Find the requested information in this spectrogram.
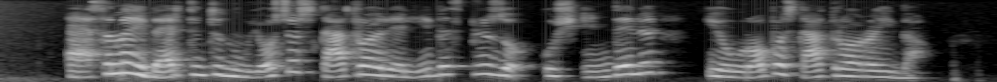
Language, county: Lithuanian, Panevėžys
